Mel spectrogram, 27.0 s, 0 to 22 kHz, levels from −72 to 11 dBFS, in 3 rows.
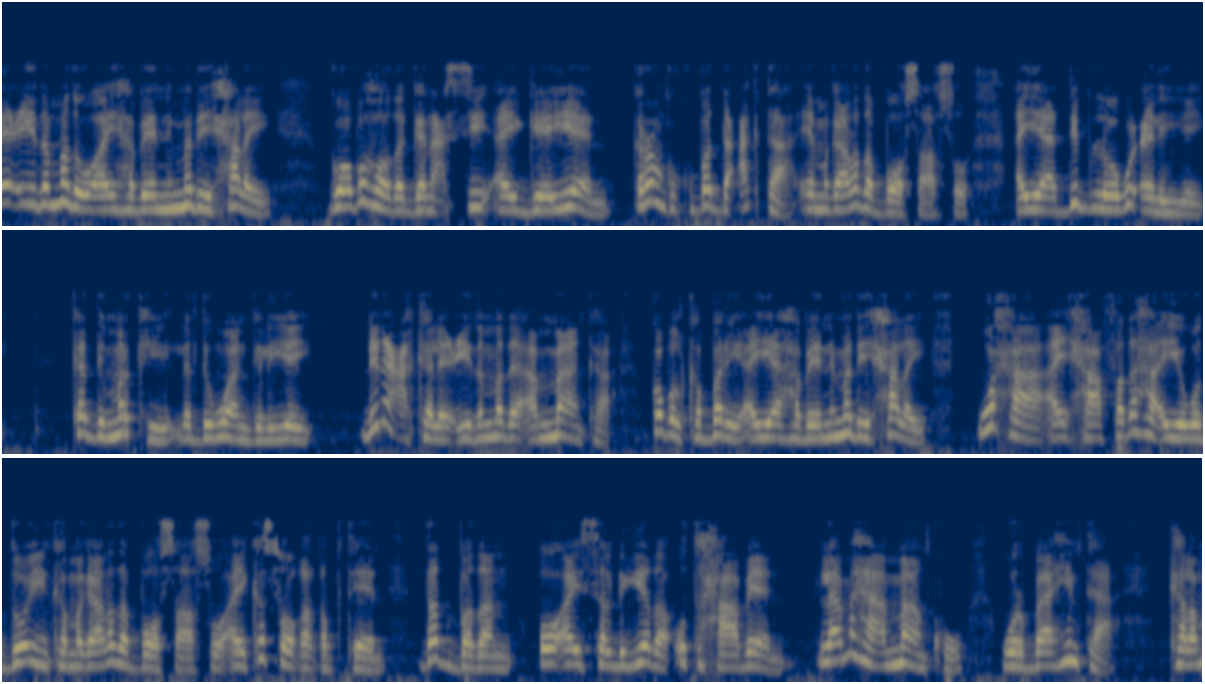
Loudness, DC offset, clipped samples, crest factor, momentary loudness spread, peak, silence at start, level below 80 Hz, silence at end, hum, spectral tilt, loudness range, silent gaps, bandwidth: -24 LUFS; under 0.1%; under 0.1%; 18 dB; 8 LU; -6 dBFS; 0 s; -58 dBFS; 0 s; none; -2 dB/octave; 2 LU; none; 8 kHz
